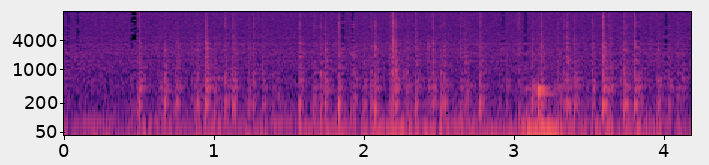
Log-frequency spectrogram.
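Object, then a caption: Metal tin box. A gold embossed metal Yu-Gi-Oh collector tin, a hollow rectangular box lying flat, is tapped and scratched with the long fingernails and fingertips of both hands. Soft, quick clicking taps with short ringing tails sit over a low, hollow tone and a faint rumble, staying quiet and low-heavy throughout.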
